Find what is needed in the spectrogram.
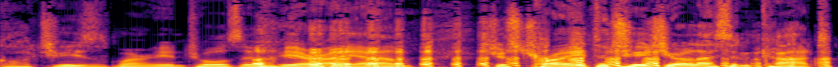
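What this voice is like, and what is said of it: Bad put-on Irish accent. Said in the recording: “The only way I can get into a very bad Irish accent is to say Jesus, Mary and Joseph ahead of time.”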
